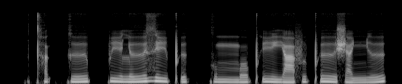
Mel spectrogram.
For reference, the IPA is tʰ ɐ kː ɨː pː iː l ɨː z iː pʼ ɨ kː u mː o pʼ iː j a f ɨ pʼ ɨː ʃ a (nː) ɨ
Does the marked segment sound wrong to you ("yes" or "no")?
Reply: yes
